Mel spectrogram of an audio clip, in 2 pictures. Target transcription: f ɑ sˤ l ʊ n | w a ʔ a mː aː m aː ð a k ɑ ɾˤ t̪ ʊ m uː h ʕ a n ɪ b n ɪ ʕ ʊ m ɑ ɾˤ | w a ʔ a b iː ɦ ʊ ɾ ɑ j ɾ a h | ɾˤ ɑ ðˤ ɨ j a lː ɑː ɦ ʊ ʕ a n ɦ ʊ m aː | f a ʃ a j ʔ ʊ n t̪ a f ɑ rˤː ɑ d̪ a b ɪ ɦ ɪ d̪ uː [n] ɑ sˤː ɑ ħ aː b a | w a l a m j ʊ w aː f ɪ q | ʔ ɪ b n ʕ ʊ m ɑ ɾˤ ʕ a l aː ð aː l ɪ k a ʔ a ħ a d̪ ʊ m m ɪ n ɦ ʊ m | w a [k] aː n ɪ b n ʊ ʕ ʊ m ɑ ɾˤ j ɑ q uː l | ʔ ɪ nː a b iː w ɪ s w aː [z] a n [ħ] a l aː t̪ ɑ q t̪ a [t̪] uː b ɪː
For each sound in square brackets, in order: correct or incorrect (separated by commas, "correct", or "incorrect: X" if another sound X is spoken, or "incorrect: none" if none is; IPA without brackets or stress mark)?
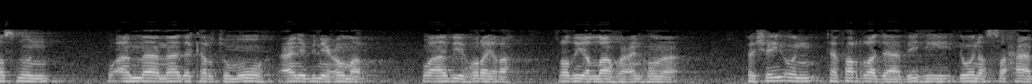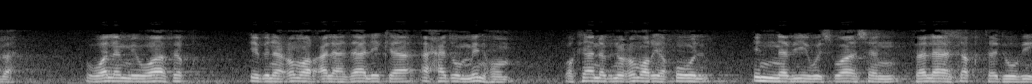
correct, correct, incorrect: s, incorrect: f, incorrect: d̪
